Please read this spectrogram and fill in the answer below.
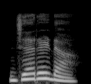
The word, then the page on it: ಜರಟಿ: jaraṭi; Kannada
